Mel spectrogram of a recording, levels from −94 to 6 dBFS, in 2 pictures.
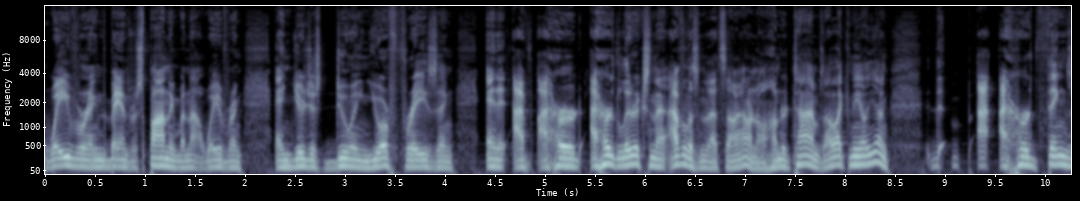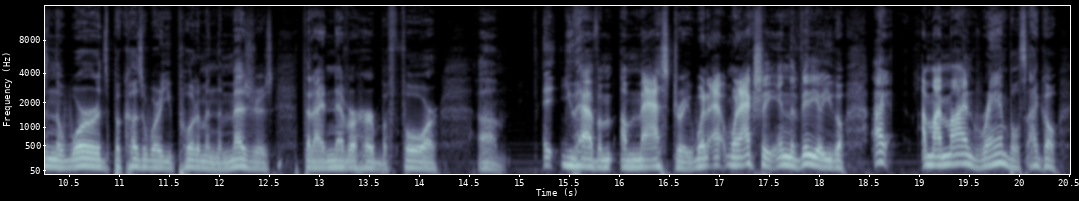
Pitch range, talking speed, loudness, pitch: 100-130 Hz, 230 wpm, -24 LUFS, 115 Hz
